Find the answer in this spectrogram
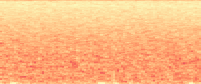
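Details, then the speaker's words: Three soft low popping clicks over quiet hiss as an adult moves the neck around during a yoga lunge; neck joint crepitus picked up by the microphone. "shouldn't do that because you hear the crackles of my neck in the microphone"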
